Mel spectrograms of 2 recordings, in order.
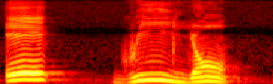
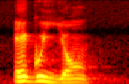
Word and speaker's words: aiguillon: Aiguillon. Aiguillon.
